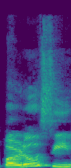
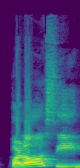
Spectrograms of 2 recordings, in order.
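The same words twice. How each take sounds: First: पड़ोसी with a pure o, "padosi"; correct पड़ोसी. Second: पड़ोसी with a wide au, "padausi", loud; mispronounced पड़ोसी. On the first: Teacher correcting children, पड़ोसी as "pa-do-si" with ओ. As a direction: keep a rounded ओ in पड़ोसी. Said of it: "पड़ोसी होता है". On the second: Teacher showing children the wrong form, पड़ोसी loudly as "pa-dau-si". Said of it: "पड़ोसी नहीं". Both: Shown as a demonstration.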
